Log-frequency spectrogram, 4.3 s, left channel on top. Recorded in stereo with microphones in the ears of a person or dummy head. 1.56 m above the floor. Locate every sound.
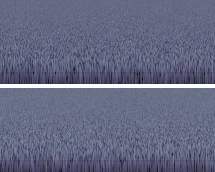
Only background noise.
